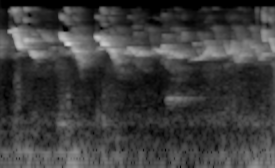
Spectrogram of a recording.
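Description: A native Brazilian canary (canário da terra) in training for a song tournament sings close by, with bright, rapid chirping phrases repeated in quick succession.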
